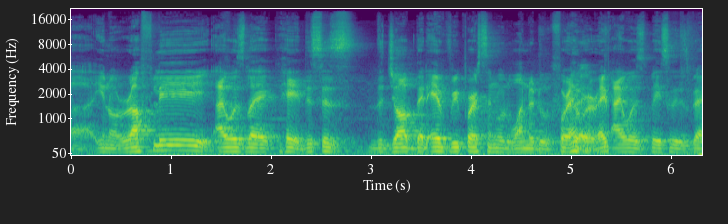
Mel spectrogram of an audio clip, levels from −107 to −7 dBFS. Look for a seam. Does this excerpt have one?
yes; 1 cut; at 5.4 s

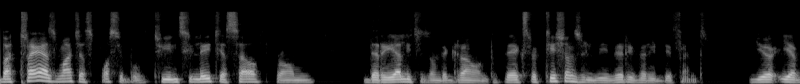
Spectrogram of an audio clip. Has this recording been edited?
no; 0 cuts

